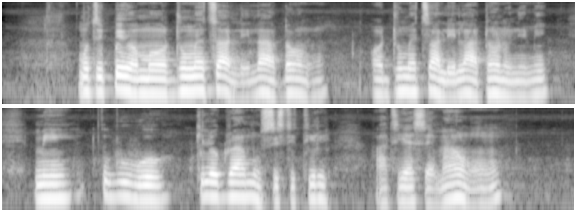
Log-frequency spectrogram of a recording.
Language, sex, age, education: Yoruba, male, 15-29, tertiary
